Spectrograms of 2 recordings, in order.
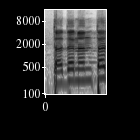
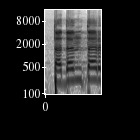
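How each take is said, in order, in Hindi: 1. यह शब्द चार अक्षरों में बोला जाता है। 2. यह शब्द तीन अक्षरों में बोला जाता है। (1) "तदनंतर शब्द आपका शुद्ध मिल जाएगा" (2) "तदंतर नहीं"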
